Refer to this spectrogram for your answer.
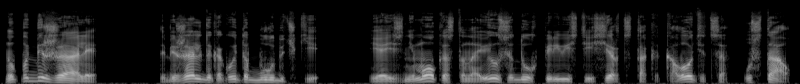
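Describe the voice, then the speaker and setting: A man's voice: low-pitched, big pitch swings, normal speed, no echo, clean studio sound. A man playing an older sea captain who spins a yarn in a dramatized audiobook, wry, boastful and conversational. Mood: wry, rueful. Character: old sea captain storyteller, folksy, boastful, dignified.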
